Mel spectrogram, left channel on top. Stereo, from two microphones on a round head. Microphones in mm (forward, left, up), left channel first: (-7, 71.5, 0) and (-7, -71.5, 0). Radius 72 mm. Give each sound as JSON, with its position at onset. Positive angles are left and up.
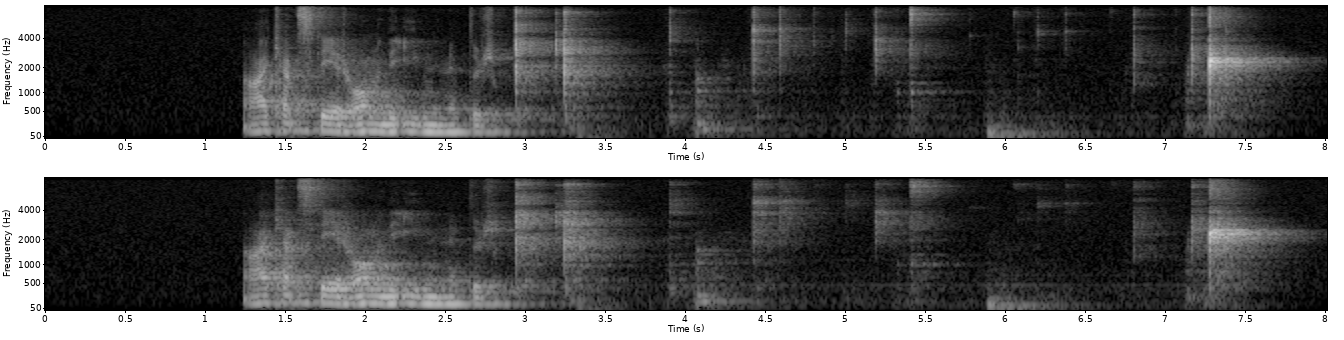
{"t": 1.2, "sound": "a man speaking", "side_deg": 35, "distance_m": 1.0}
{"t": 2.9, "sound": "crushing", "side_deg": 85, "distance_m": 1.4}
